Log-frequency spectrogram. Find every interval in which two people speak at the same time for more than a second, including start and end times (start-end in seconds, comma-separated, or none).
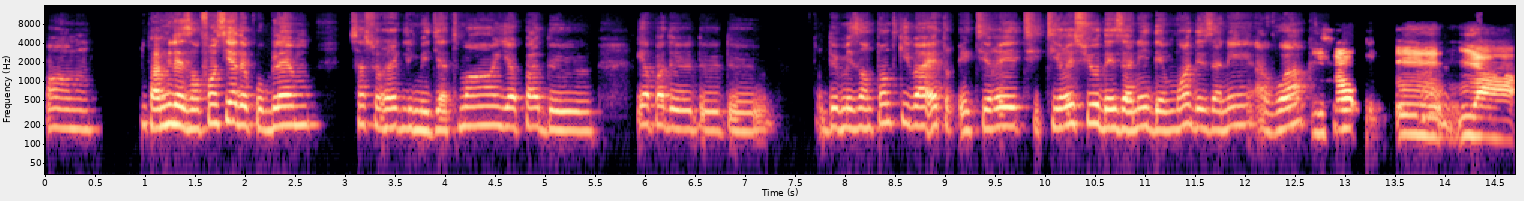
none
